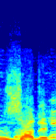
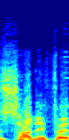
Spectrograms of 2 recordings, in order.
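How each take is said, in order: First: The name begins with a voiced z sound. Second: The name begins with a voiceless s sound. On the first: "Zeylen de okulur" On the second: "Seylen de okulur"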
